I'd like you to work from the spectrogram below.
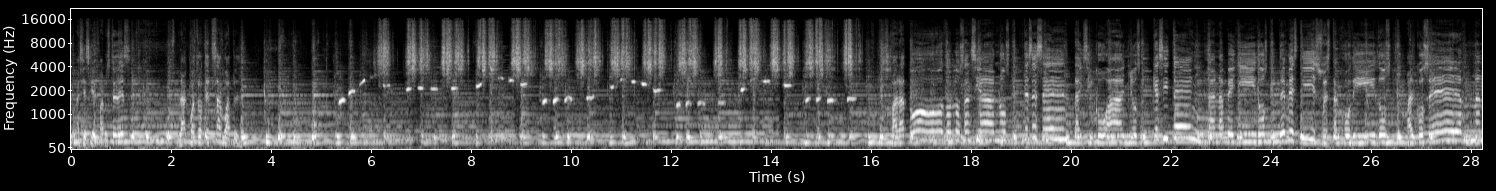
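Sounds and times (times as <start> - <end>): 
speech: 0.1 - 4.6, 17.7 - 28.2
wavering whistled melody: 5.2 - 16.6
rhythmic maraca shaking: 5.5 - 16.7.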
